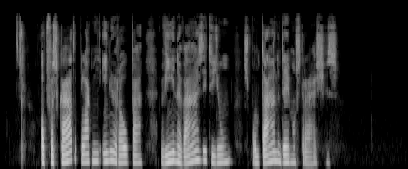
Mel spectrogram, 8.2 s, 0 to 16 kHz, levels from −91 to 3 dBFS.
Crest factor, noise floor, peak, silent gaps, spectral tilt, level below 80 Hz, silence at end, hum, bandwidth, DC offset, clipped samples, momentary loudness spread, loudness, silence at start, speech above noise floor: 24 dB; -81 dBFS; -2 dBFS; none; -5 dB/octave; -72 dBFS; 1.45 s; none; 11.5 kHz; under 0.1%; under 0.1%; 13 LU; -25 LUFS; 0.3 s; 57 dB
